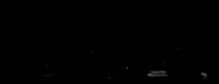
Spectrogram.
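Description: Near silence with faint, distant speech.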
